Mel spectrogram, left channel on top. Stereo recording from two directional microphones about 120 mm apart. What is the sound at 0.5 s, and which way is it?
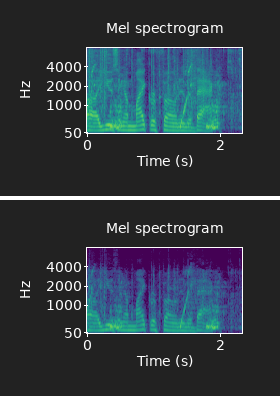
Speech, 45° left (ahead or behind).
